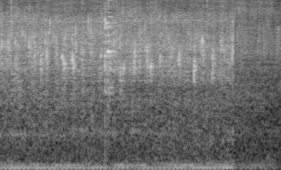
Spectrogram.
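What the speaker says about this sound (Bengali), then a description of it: "আমি পরিমাণ মতো হলুদ গুঁড়ো দিয়ে ভেজে নেব" Potato pieces fry in hot oil with turmeric powder in a pan, giving a loud, steady, close sizzle with crackling spatters and a brief louder burst, easing slightly toward the end.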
